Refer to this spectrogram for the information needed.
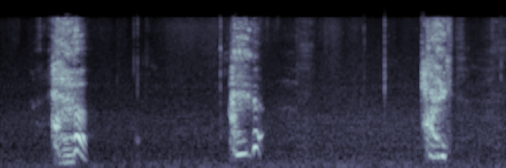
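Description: Three sharp, explosive bursts about two seconds apart, a run of sneezes fitting an allergic sneezing attack.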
